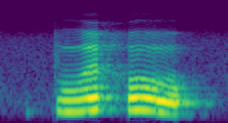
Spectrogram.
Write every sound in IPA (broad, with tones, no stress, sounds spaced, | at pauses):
p u˧˥ ə̯ h o˥˨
